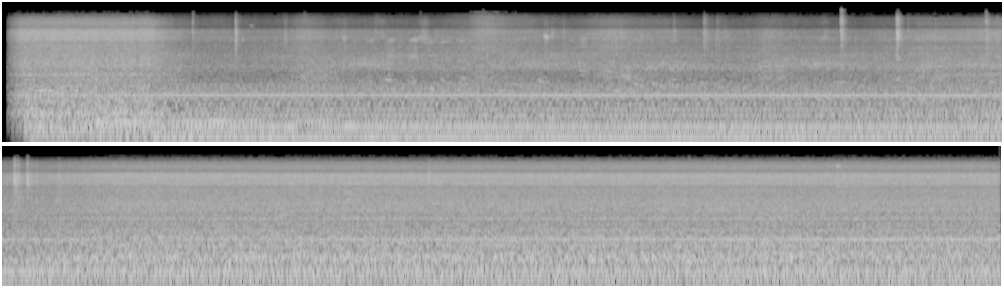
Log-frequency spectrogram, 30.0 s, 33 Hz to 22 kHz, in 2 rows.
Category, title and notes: Sound effects > Vehicles
2005 New Flyer D40LF Loud Engine Fan (MiWay 0518)
I recorded the engine and transmission sounds when riding the Mississauga Transit/MiWay buses. This is a recording of a 2005 New Flyer D40LF transit bus, equipped with a Cummins ISL I6 diesel engine and Voith D864.3E 4-speed automatic transmission. This bus was retired from service in 2023. This specific bus has a fairly loud fan noise from either the engine fan or the air conditioner, heard in the video.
